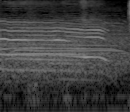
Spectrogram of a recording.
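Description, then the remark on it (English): A concert crowd at a show in England boos the performer after he asks to use the bathroom, a long, sustained boo of many voices blending into one steady, slightly falling drone that holds for about two seconds before cutting off abruptly. “Why are they booing him?”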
